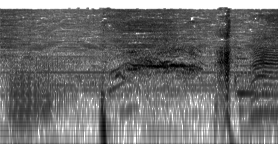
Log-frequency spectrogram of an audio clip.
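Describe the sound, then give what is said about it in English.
An electric beard trimmer cutting a beard hums with a steady buzzing drone, its tone wavering slightly, broken by two brief clicks or bumps. “Somebody getting a shave? I'm gonna trim my beard while you're like, finding this thing.”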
